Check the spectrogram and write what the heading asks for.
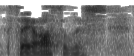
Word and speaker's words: Theophilus: With the most difficult name to pronounce, he's the most excellent, Theophilus.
